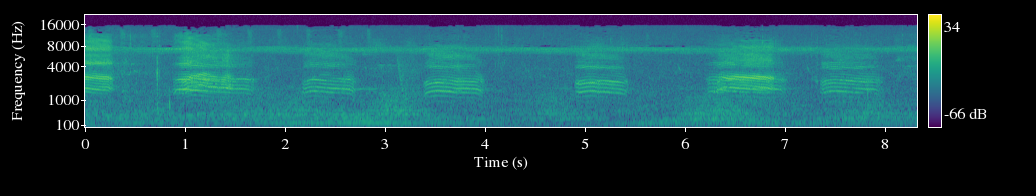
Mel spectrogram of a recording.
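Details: Purple swamphens tending a nest, one parent taking over from the other. Six or seven wavy, bleating squawks come at roughly one-second intervals, harsh and quavering, over a low hum and a faint constant high tone.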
